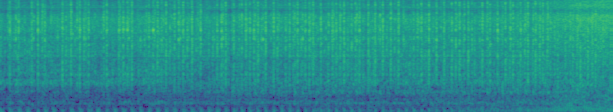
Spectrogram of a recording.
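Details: Scooter with an oil leak, probably from a leaking crankcase seal: uneven, loose clattering rattle over the idle, not tied to firing; caused by a worn, sloppy roller housing bushing in the CVT.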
